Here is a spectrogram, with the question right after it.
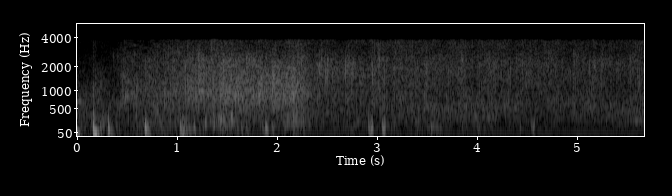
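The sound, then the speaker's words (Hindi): A crowd claps steadily for several seconds after a show, a dense wash of overlapping hand claps with a few sharper individual claps standing out, swelling early and then easing to a lighter, continuing round of applause. “तालियों की गड़गड़ाहट और जोर से आए तो बहुत अच्छा रहेगा।”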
